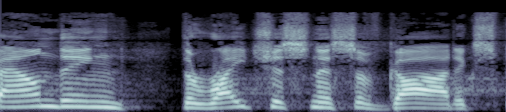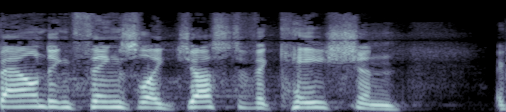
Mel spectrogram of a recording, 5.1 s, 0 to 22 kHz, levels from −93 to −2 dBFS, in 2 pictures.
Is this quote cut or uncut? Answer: uncut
